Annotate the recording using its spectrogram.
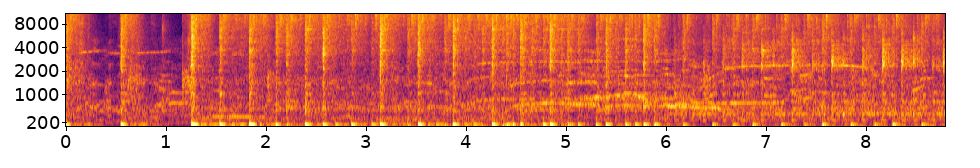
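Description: Live acoustic band playing an instrumental jam: bass guitar, acoustic guitar, banjo and hand drums. A fast, driving beat fills out about a second in, with a lead line winding above it.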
